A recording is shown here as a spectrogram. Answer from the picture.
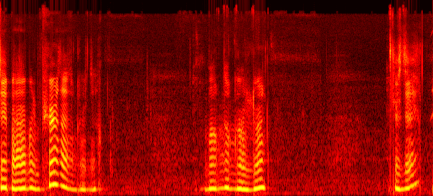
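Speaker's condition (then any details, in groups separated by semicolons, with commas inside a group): ALS (Lou Gehrig's disease); whole-body paralysis, leg onset; 7 years since onset, bedbound, 24-hour care, intermittent respirator; breathing difficulty, eats in portions with respirator, short breath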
